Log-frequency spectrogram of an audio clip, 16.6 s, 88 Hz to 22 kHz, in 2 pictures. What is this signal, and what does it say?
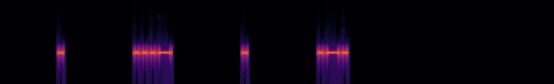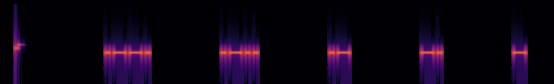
Morse code, heard as a keyed tone, about 20 wpm, spaced as for 7 wpm, 700 Hz. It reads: EVER PLANT
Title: 6x Character Spacing - Top 500 Words - 20wpm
